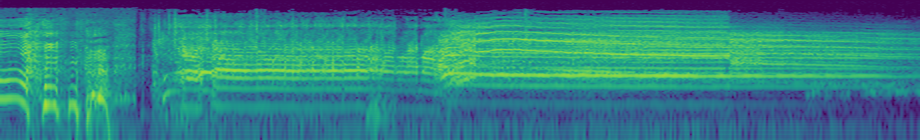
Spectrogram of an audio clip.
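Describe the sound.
The characters Krace and Jewel scream together in a TV scene: after a brief choppy vocal burst, two voices let out long, sustained, high-pitched wails lasting several seconds, loud, overlapping and rising in pitch midway.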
